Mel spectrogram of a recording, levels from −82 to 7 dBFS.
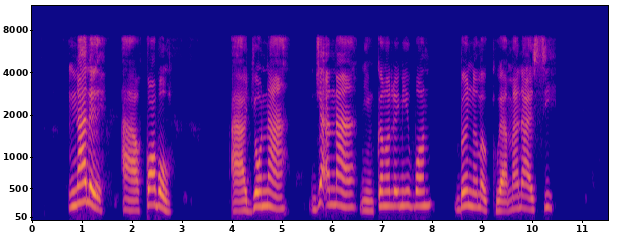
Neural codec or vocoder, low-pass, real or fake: codec, 16 kHz, 2 kbps, X-Codec, HuBERT features, trained on LibriSpeech; 7.2 kHz; fake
